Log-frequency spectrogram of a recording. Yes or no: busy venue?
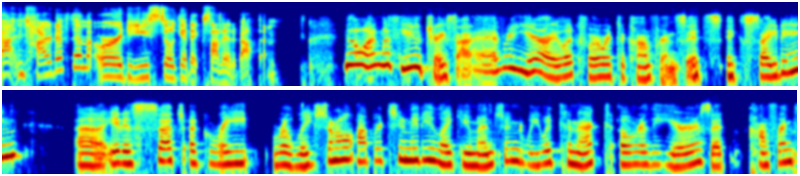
no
